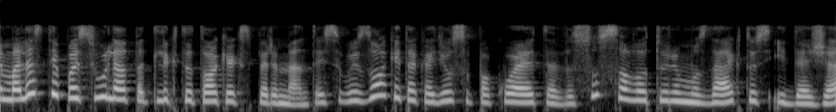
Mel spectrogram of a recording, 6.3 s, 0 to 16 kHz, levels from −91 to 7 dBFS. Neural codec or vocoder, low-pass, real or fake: none; 7.2 kHz; real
